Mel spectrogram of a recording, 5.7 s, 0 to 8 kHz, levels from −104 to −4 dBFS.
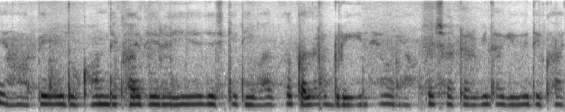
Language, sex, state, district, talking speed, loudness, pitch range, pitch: Hindi, female, Bihar, Jahanabad, 245 wpm, -21 LUFS, 200-215 Hz, 210 Hz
